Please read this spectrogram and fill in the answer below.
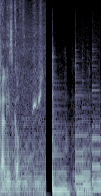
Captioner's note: ice-creamy whistle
